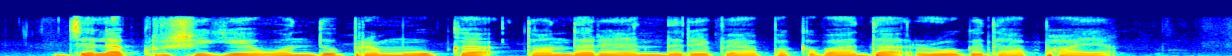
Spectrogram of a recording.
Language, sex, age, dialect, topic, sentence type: Kannada, female, 18-24, Central, agriculture, statement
